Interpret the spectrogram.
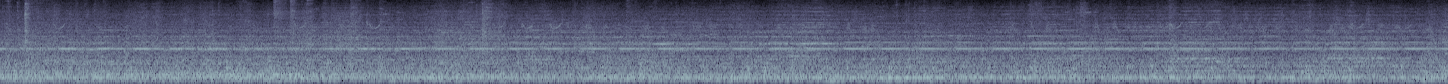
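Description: Empty flat wagons of a freight train rolling past on the rails, a steady rumble of wheels and wagons.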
